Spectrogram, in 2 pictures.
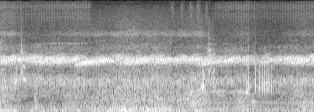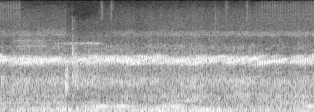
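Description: A dense swamp chorus of croaking frogs at night fills the scene, a continuous buzzing drone with a steady high trill and scattered louder croaks, no voices present.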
